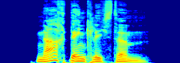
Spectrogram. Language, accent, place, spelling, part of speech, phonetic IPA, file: German, Germany, Berlin, nachdenklichstem, adjective, [ˈnaːxˌdɛŋklɪçstəm], De-nachdenklichstem.ogg
- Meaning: strong dative masculine/neuter singular superlative degree of nachdenklich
